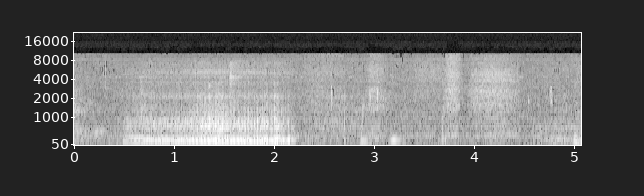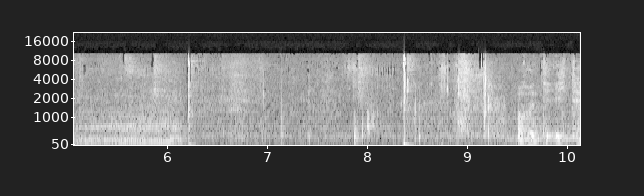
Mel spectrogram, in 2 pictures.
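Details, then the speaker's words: Sleeping dog snoring: one long, low, buzzing rattle, then a softer one seconds later, with faint room noise and a few clicks. "Il s'est endormi. Vous l'entendez ronfler. Vous entendez?"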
